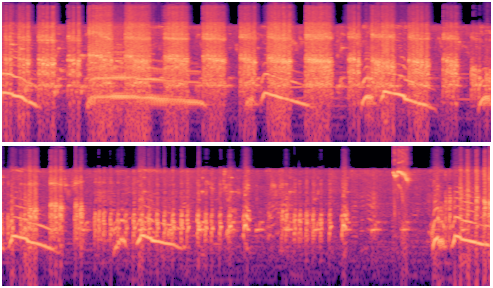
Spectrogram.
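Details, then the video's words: Lure recording of a white-breasted waterhen: fast loud harsh pulses interleaved with repeated falling whistled notes roughly every two seconds, then a stretch of quick rattling stutters. "SUARA BURUNG RUAK RUAK PIKAT"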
